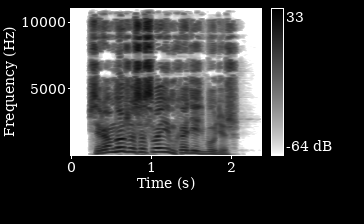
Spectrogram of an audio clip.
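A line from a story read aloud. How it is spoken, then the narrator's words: Snorting. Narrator (Russian): хмыкнул Атаманов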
